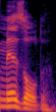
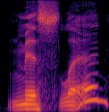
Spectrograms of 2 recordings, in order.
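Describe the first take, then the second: First: The word sounds like mizzled, with a z sound. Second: The word sounds like mis-led, with an s sound. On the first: The speaker calls it wrong. "they read it like this" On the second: The speaker calls it right. "you mean misled?"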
